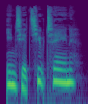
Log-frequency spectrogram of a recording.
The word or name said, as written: initiativtagende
